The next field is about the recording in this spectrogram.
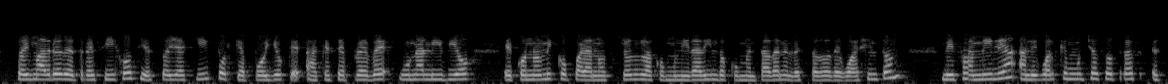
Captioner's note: speaking spanish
